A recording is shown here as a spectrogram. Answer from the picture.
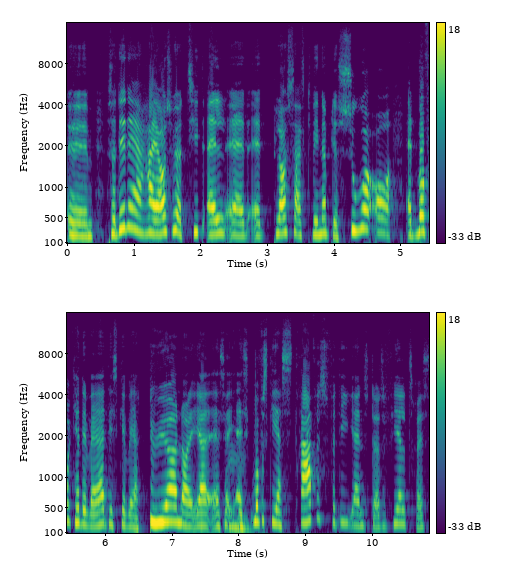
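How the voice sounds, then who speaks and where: A woman speaks with hardly any pauses in a normal speaking voice, her fairly high pitch showing ordinary variation. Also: moderate pace. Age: 50s. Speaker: clothing stylist. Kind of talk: casual chat. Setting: at home.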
